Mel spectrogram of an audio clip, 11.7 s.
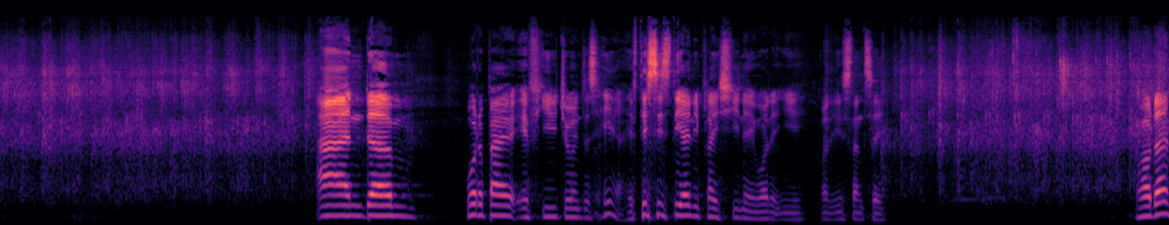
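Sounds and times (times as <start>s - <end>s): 
audience applause: 0.0s - 3.2s, 8.8s - 11.6s
speech: 3.2s - 9.1s, 11.4s - 11.6s.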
